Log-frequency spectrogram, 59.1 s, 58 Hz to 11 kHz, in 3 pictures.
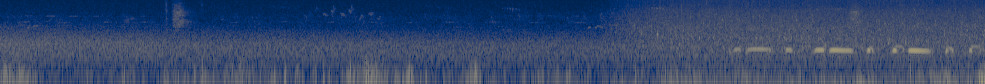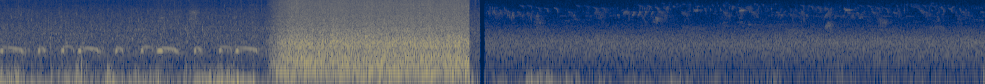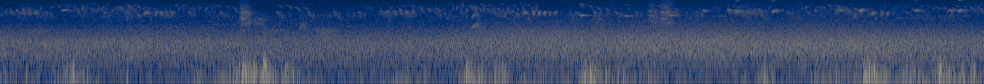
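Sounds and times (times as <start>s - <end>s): soft steady hiss: 7.7s - 44.0s
stream rushing over stones: 12.2s - 29.3s.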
